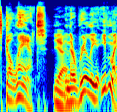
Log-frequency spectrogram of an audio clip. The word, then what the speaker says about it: Gallant: funny to point out I say I say you know Galant right and my whole family says no it's Galant and they're really even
